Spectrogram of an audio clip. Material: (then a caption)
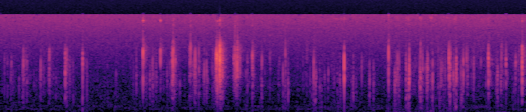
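Wood. A small star-shaped puzzle of light, unfinished wood with solid pieces is turned in the hands, tapped and scratched with fingernails. The result is a quiet, steady patter of crisp, bright clicks and dry scratches over a low background hum, with one slightly louder tap near the middle.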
